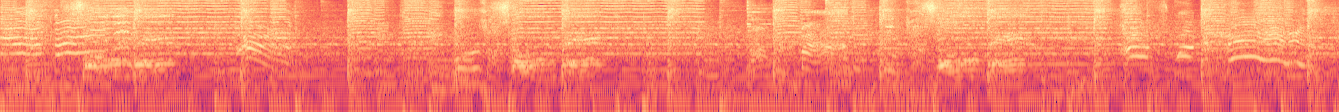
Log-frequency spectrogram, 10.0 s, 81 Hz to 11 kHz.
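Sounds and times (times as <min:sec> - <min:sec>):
person singing: 0:00.0 - 0:02.2
soul song by full band: 0:00.0 - 0:10.0.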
